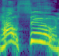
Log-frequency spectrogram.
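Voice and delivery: put-on annoyed, upset voice. Retelling a luggage delay announcement, the speaker imitates an upset man. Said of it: "he's just like upset".

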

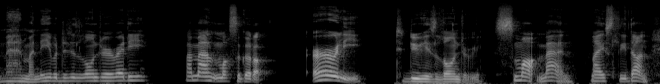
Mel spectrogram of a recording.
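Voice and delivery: plain

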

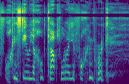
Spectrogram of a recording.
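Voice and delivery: put-on Scouse accent, very high-pitched. Retelling what a man said, in a scouse accent. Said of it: "I was transitioned into a Scouse accent".

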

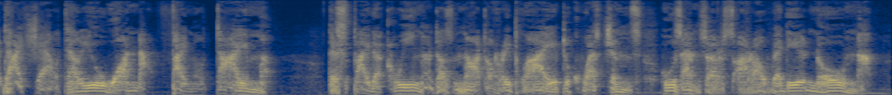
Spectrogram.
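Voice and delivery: low, snarling, beast-like creature voice. Reading a story aloud, the Yawklul answering Matron Malice Dorden, snarling Yawklul voice. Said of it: "the Yawklul snarled with his droopy mouth".

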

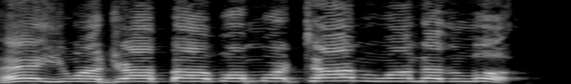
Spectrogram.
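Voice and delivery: acted very high-pitched hollered yell. Retelling calling out to a passing car driver: retelling a yell. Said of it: "I just yelled".

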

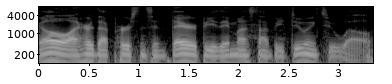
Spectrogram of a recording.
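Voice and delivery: ordinary talk

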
